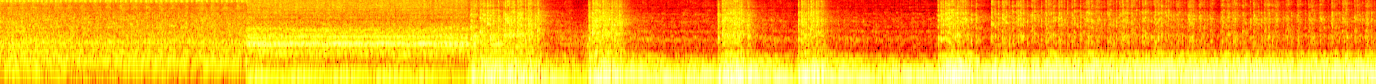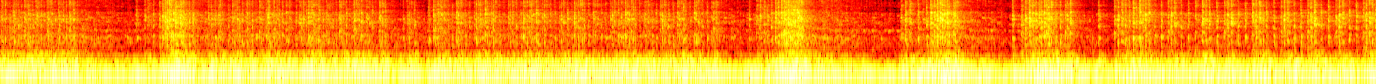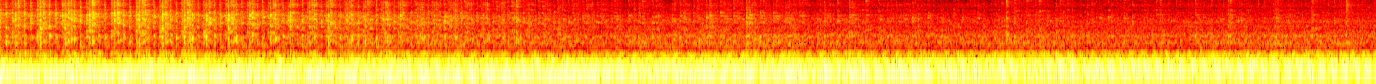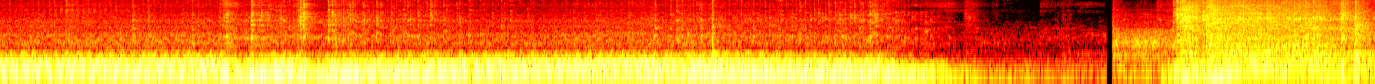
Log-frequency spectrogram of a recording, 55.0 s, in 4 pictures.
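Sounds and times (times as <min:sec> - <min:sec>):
engine running and revving: 0:00.0 - 0:12.6, 0:13.4 - 0:18.6, 0:21.2 - 0:25.9, 0:52.4 - 0:55.0.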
